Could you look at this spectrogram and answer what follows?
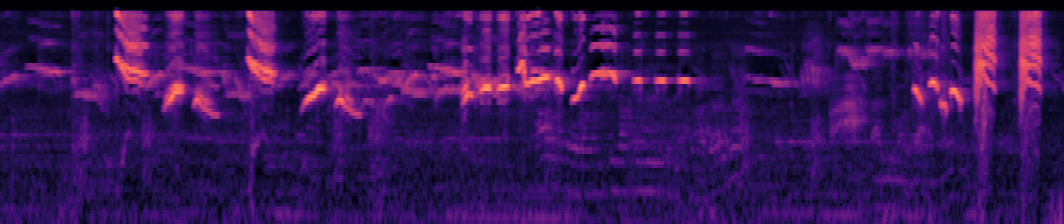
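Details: Kacer, an oriental magpie-robin, singing gacor-style with its isian fill-ins: a long rapid run of sweeping whistled slurs and chattering notes, a pause, then sharp harsh bursts near the end.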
